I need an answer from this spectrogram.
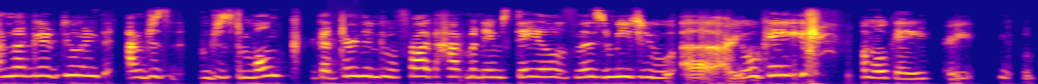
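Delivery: high, rambling, tumbling babbling chatter. A player voicing a monk turned into a frog, babbling at her as she waves her hands. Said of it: "Just like babbling at her".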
